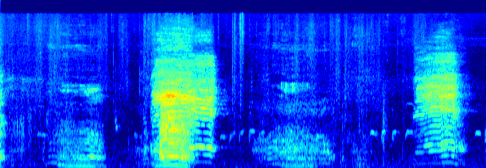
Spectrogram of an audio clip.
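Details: Cows on an Indian dairy farm moo four times in turn, with deep, drawn-out calls that have a rough, nasal edge.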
